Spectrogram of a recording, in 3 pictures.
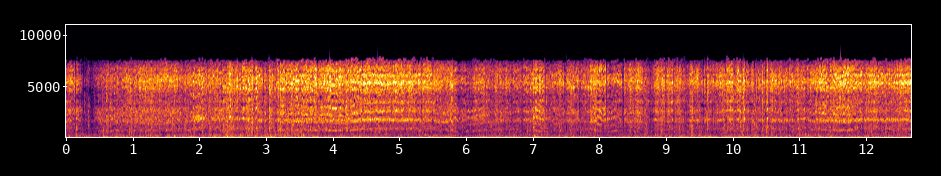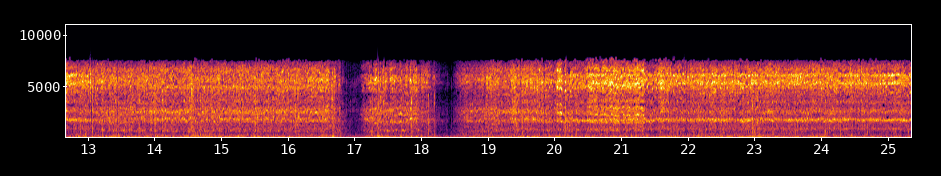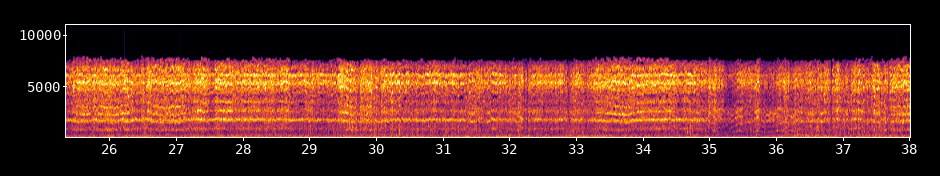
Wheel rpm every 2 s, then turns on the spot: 140, 230, 220, 200, 200, 230, 220, 200, 140, 130, 210, 230, 230, 220, 230, 230, 230, 180, 200.
none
